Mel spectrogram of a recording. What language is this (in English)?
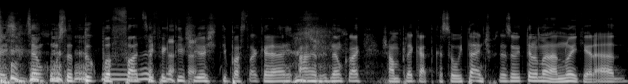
Romanian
